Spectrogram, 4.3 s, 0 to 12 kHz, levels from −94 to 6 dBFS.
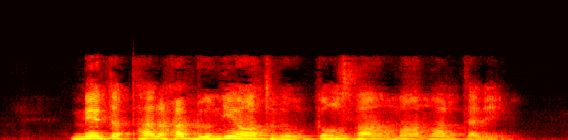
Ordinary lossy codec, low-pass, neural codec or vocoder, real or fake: AAC, 32 kbps; 7.2 kHz; codec, 16 kHz, 1.1 kbps, Voila-Tokenizer; fake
